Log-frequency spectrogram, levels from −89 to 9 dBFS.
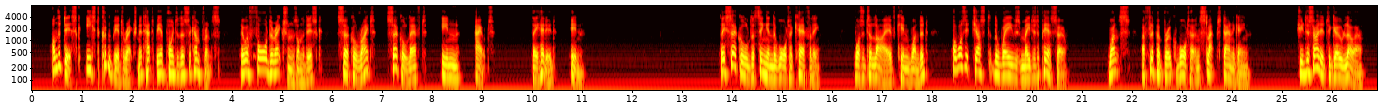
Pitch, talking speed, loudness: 115 Hz, 160 wpm, -21 LUFS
